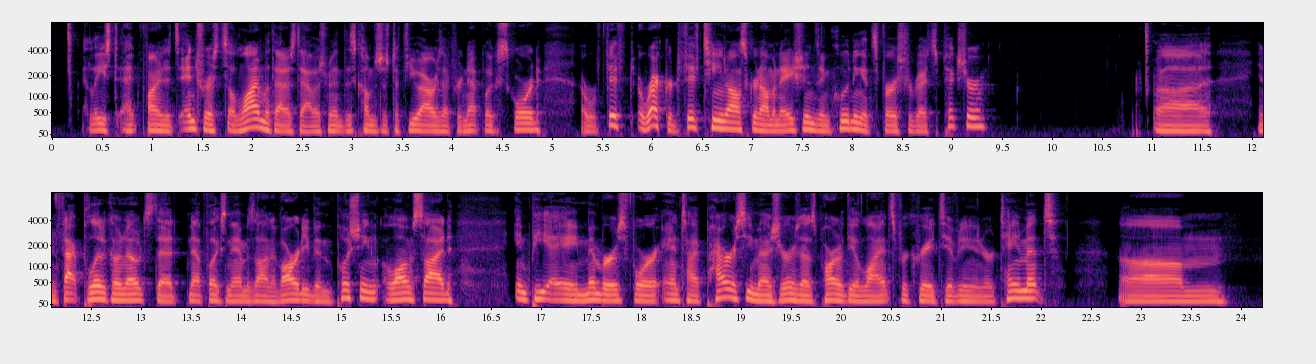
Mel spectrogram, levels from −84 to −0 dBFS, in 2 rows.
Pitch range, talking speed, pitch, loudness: 105-130 Hz, 150 wpm, 115 Hz, -25 LUFS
